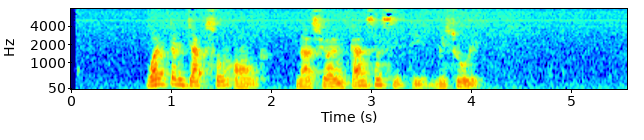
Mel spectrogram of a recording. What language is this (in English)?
Spanish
